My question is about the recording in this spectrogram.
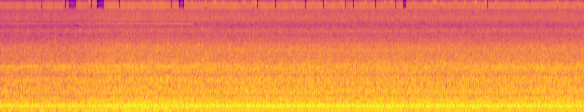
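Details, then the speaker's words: Engine idling on its first start after the battery was put in, headlights/daytime running lights on, during an alternator output test showing good voltage: smooth even low hum, no knocks, misses or whine; normal idle. "this is a first start too i just put the battery in and so that was pretty good that it actually learned how to idle that quick"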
